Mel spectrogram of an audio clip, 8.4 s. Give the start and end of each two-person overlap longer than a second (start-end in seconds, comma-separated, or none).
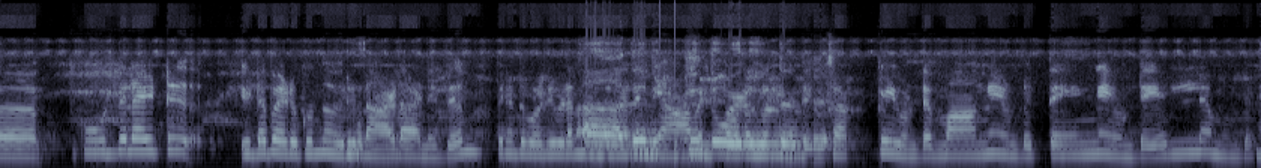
3.9-5.5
